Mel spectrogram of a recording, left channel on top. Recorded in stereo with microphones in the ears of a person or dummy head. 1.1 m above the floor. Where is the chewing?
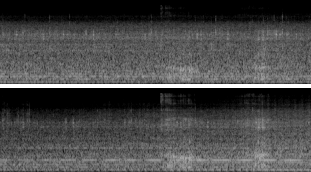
10° right (ahead or behind), 2 m.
